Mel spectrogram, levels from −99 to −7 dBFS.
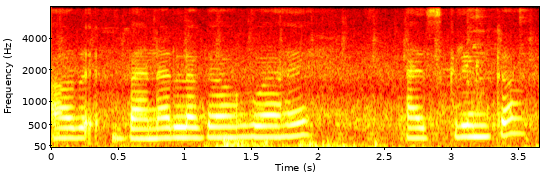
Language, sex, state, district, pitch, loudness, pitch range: Hindi, female, Uttar Pradesh, Lucknow, 230 Hz, -13 LUFS, 215-245 Hz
